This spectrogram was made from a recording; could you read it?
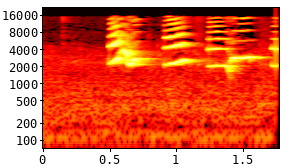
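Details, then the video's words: Singing cockatiel kept as a pet gives a short run of clear whistled chirps, the first slurred downward, followed by steadier sustained whistles. "Cute Cockatiel Singing"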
